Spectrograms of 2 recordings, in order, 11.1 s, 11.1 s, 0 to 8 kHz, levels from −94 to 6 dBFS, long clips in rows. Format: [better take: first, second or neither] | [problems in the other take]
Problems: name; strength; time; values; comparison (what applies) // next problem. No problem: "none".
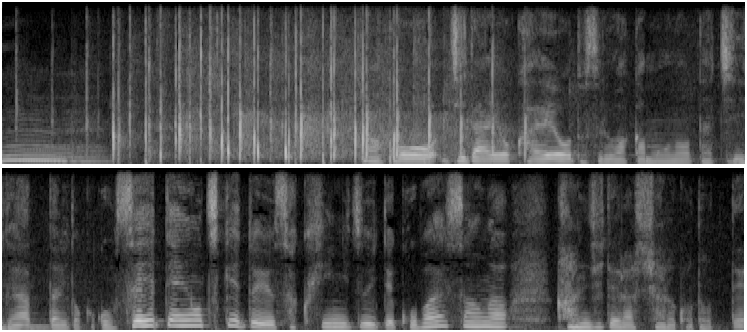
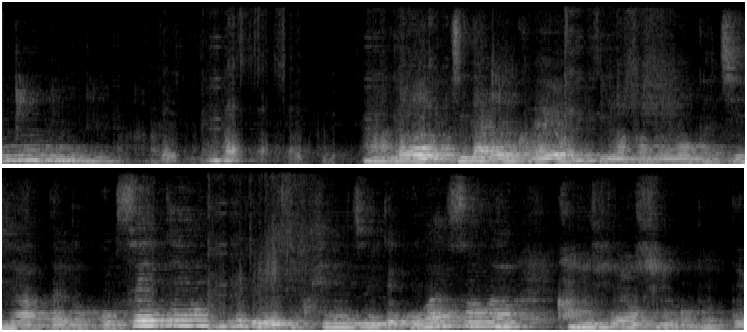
first | noise reduction (neural separator model SepFormer DNS4)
